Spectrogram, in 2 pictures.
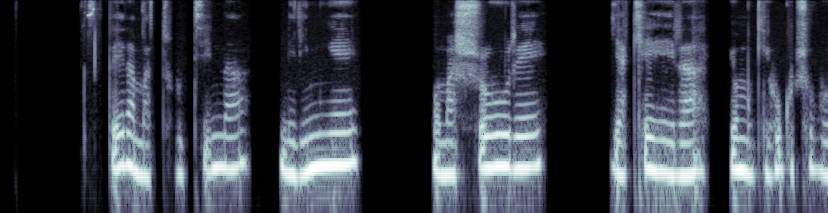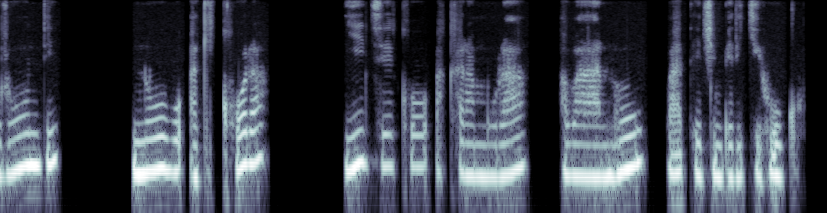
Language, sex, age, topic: Rundi, female, 25-35, education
